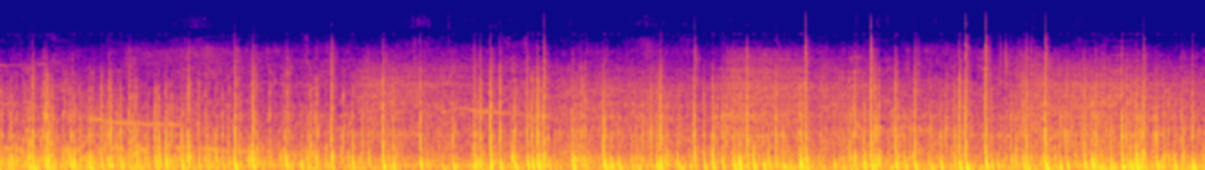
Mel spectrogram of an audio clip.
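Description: Fireworks display: many shells bursting in quick succession, a dense, unbroken run of bangs and crackles.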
